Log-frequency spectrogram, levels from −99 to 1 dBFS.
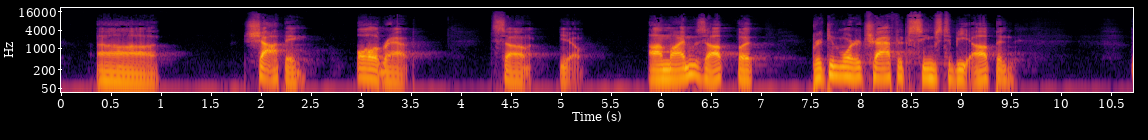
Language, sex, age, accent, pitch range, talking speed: English, male, 30-49, American, 85-110 Hz, 115 wpm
